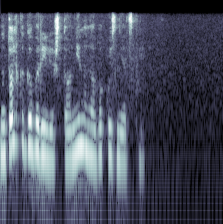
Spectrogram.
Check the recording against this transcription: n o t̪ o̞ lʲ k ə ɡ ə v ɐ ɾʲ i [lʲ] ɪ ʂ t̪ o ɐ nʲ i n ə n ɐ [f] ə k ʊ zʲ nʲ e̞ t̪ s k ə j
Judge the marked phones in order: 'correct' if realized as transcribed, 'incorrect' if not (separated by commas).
correct, incorrect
